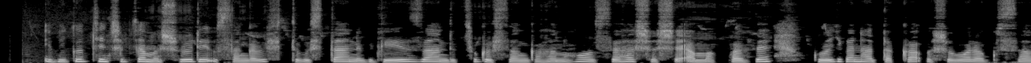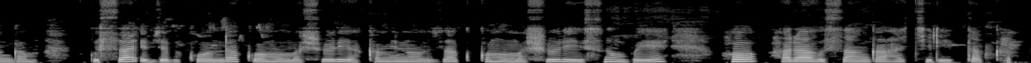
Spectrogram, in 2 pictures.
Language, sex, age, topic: Kinyarwanda, female, 36-49, education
